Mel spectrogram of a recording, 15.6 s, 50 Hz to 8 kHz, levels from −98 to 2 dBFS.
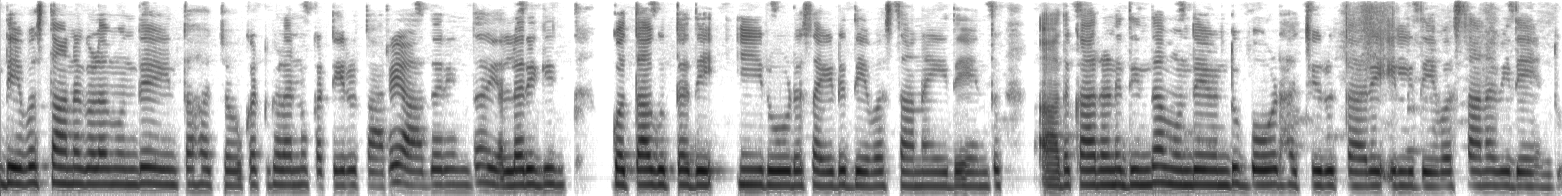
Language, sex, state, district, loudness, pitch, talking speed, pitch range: Kannada, female, Karnataka, Bijapur, -17 LUFS, 220 Hz, 100 wpm, 215-230 Hz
